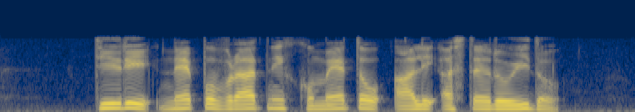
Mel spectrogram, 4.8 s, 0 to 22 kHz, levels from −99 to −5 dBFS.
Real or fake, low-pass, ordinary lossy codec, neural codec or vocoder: real; 5.4 kHz; none; none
